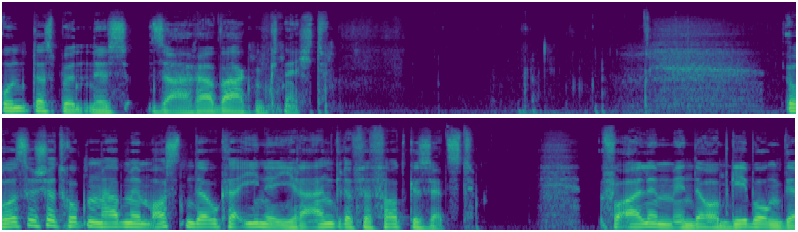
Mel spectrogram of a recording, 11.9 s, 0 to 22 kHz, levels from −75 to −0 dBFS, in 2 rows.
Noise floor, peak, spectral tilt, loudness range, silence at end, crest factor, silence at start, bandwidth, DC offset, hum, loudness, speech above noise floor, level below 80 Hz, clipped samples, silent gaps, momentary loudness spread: -60 dBFS; -6 dBFS; -5 dB/octave; 15 LU; 0 s; 18 dB; 0 s; 16.5 kHz; under 0.1%; none; -22 LUFS; 39 dB; -46 dBFS; under 0.1%; none; 18 LU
